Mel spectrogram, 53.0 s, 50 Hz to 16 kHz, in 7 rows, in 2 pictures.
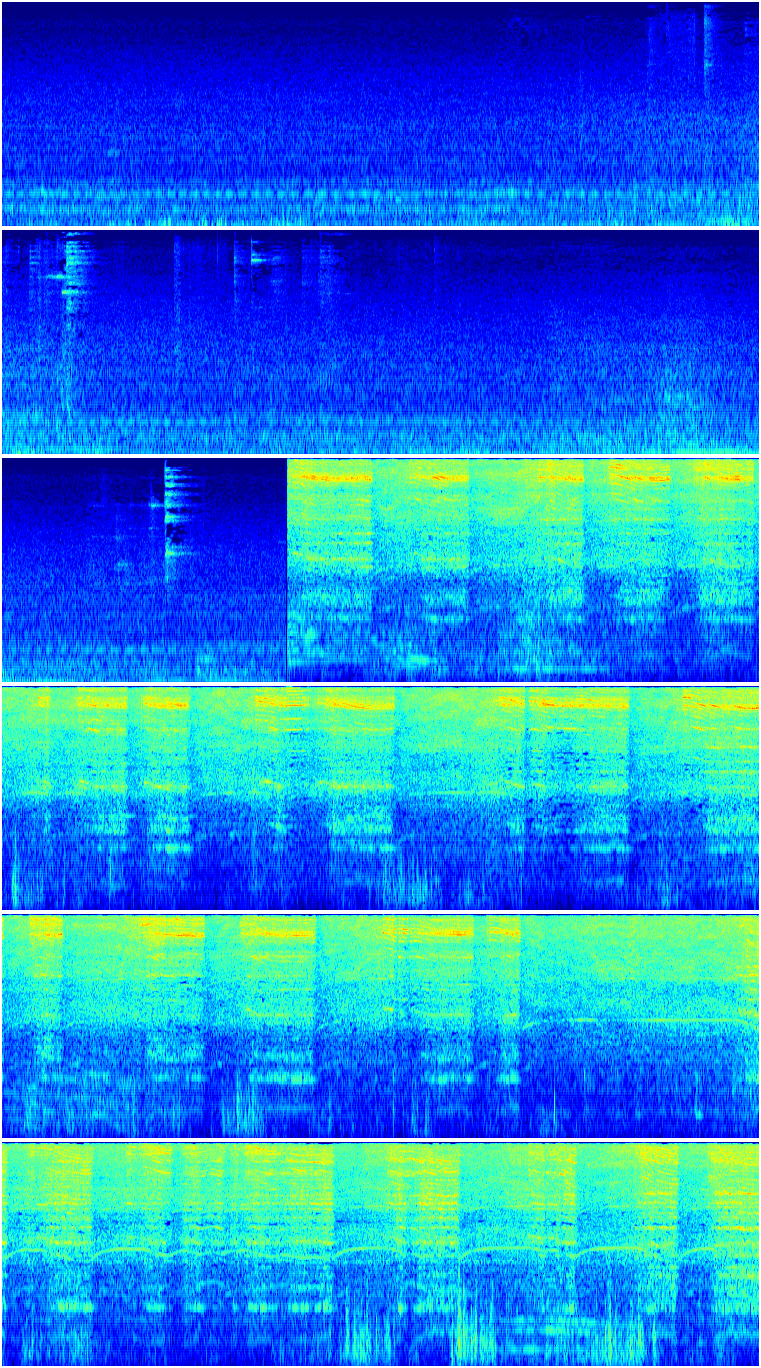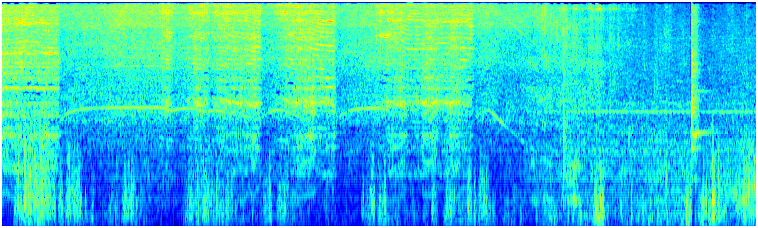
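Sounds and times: angle grinder scraping metal: 0:18.0 - 0:52.9
grinder motor whine: 0:18.0 - 0:52.9.

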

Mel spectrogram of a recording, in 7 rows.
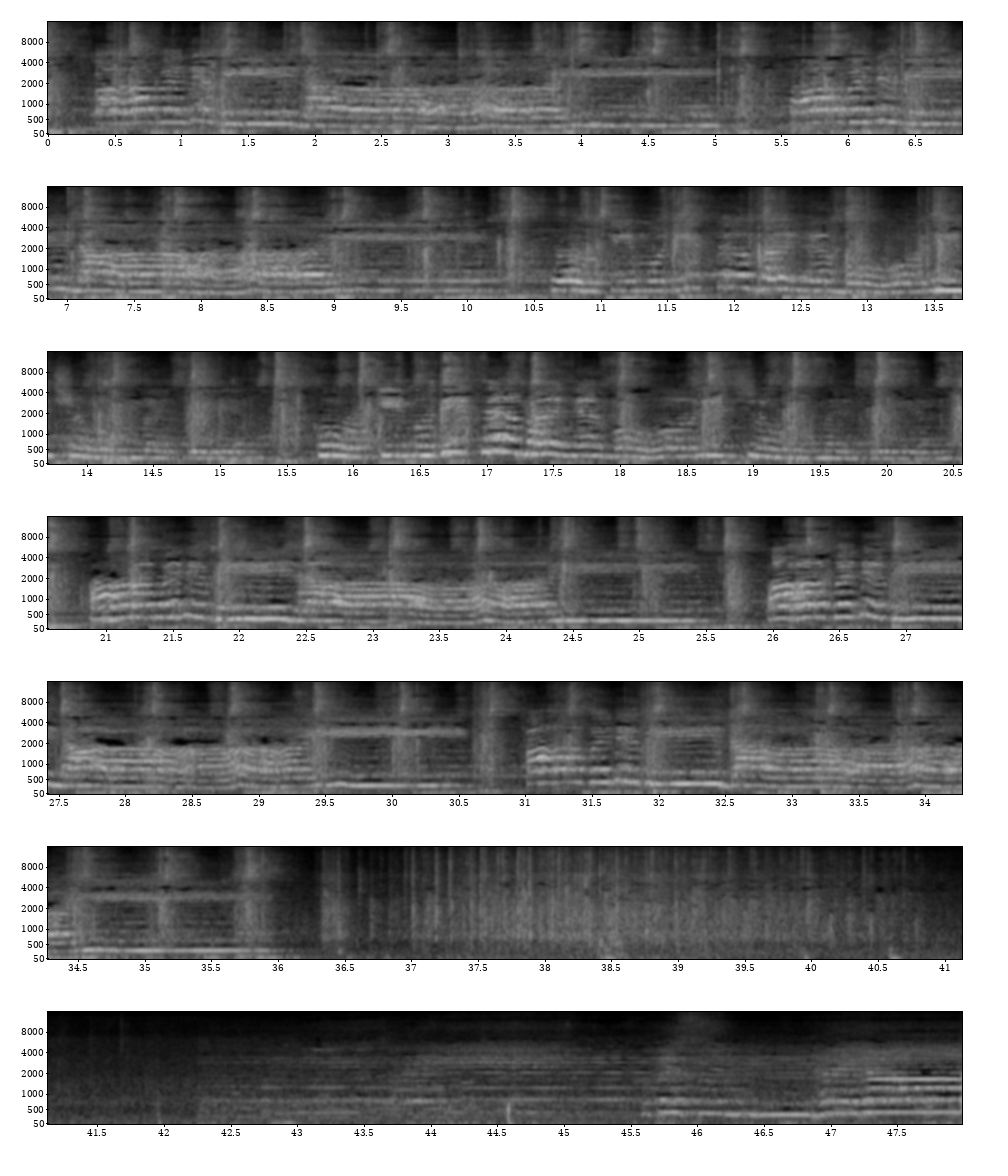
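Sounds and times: voices singing over percussion: 0:00.0 - 0:36.4, 0:42.3 - 0:47.9
applause: 0:00.0 - 0:41.4.

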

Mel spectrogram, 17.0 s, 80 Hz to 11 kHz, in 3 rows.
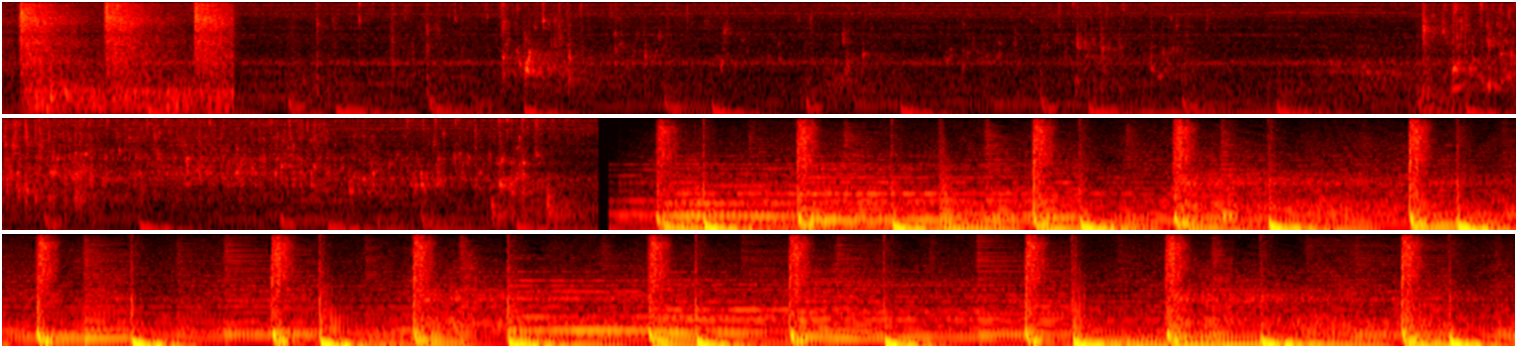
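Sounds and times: liquid pouring into a pan: 0:01.3 - 0:04.5, 0:05.2 - 0:07.9
music with a beat: 0:08.0 - 0:17.0.

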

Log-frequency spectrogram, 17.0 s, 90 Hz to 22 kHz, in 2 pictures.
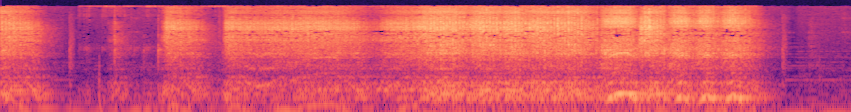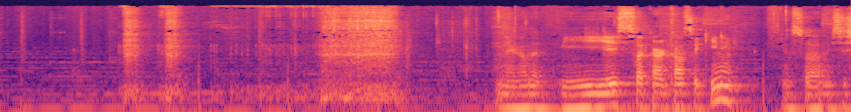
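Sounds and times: small electric motor whirring: 0:00.0 - 0:07.7, 0:09.7 - 0:12.6.

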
